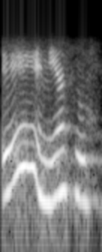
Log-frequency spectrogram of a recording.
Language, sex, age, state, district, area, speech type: Assamese, female, 18-30, Assam, Jorhat, urban, conversation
